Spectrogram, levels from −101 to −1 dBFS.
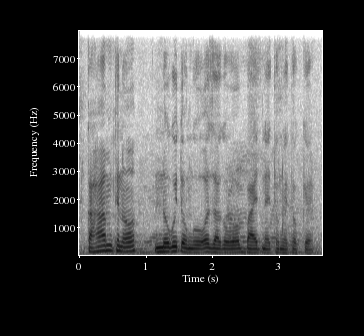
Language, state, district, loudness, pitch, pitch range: Kokborok, Tripura, West Tripura, -14 LUFS, 130 Hz, 125-155 Hz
